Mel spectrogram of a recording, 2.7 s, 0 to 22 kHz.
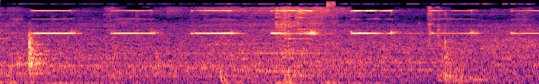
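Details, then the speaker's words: Used Touchline CF375 paper folder under repair with a door open: steady train of short high-pitched beeps about two a second; door-open warning beeping. "that does nothing now it's freaking out because the doors open"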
